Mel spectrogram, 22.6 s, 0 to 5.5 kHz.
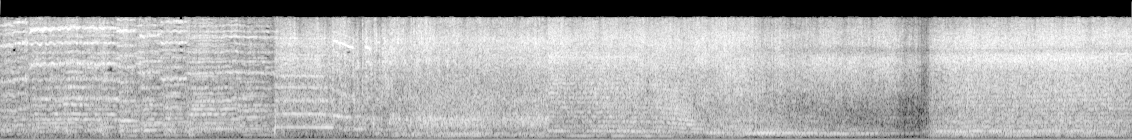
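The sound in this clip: Engines of P-40 fighter planes run on a World War II airfield in Italy as mechanics make final checks, giving a loud, continuous droning roar that holds steady throughout with only slight swells.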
